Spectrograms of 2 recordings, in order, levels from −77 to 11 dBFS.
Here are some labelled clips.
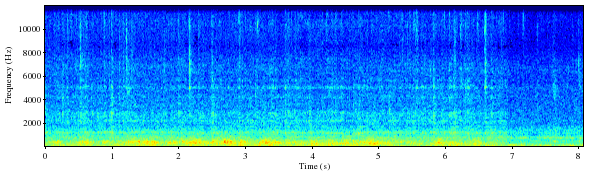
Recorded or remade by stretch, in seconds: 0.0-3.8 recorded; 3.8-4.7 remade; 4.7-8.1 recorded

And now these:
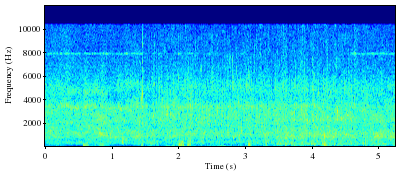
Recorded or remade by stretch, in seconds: 0.0-1.4 remade; 1.4-4.6 recorded; 4.6-5.3 remade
